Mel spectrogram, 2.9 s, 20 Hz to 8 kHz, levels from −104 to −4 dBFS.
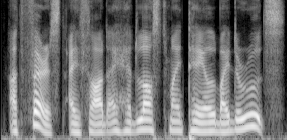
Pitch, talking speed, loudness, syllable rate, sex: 155 Hz, 250 wpm, -17 LUFS, 4.5 syllables/s, male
